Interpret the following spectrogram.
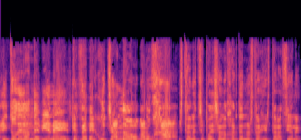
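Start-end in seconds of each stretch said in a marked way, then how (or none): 0.0-2.6 high-pitched mock scolding of an eavesdropper; hammed-up outrage, pitched way up; indignación fingida. (regañina exagerada y aguda)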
